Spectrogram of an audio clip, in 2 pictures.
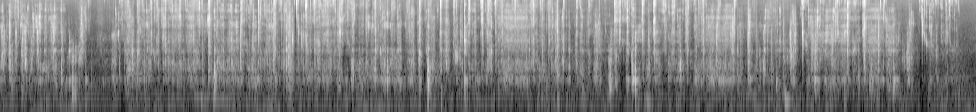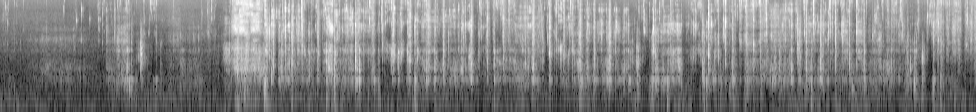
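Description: Close-miked wet chewing of a mouthful of kimchi stew and tofu: many small moist smacks and clicks of mouth and lips. It dips quieter for a few seconds just past the middle, then comes back louder.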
